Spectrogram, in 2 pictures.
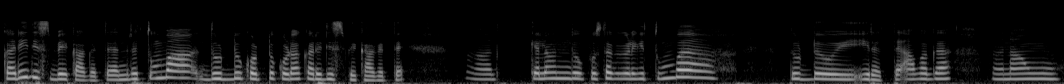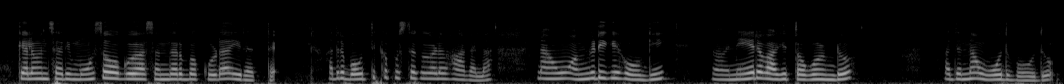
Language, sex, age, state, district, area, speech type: Kannada, female, 18-30, Karnataka, Tumkur, rural, spontaneous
